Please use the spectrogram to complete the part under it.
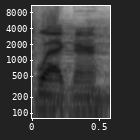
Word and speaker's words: Wagner: And I believe it's Wagner, not pronounced like the composer.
